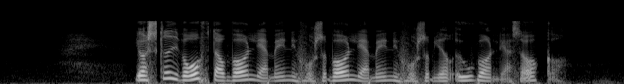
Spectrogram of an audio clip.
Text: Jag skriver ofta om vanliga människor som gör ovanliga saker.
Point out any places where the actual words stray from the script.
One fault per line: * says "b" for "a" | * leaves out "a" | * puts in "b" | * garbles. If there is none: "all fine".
* puts in "vanliga människor som"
